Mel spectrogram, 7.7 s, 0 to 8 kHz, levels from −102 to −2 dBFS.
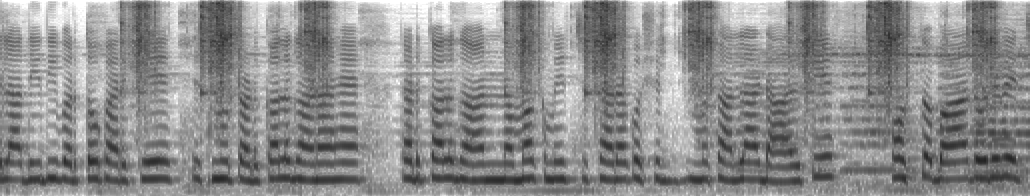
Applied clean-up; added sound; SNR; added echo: none; Cutlery, silverware; 0 dB; none.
